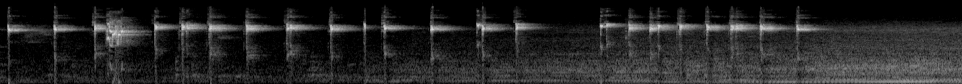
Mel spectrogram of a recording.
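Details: Lovebird ticking calls used as a training sound for young birds: regular high chirps about twice a second, a faster cluster near the end, then a low background hum.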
